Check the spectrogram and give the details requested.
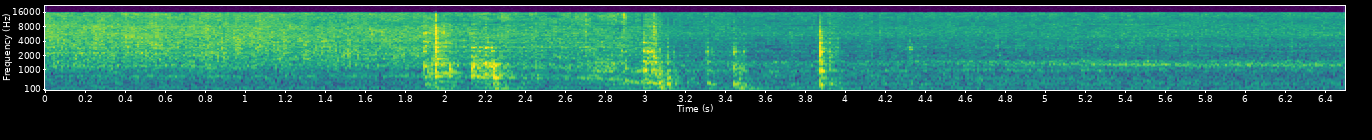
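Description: Green tomatoes and chillies frying in a metal wok, a steady sizzle. Between about two and four seconds in, a glass lid clinks and knocks against the pan's rim several times as it is set on. After that the sizzle goes on more quietly.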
